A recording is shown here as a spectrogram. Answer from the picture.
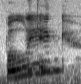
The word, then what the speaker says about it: Firbolg: Firbolg? It looks Yes. – like Firbolg, but I know that's not correct. They were defeated in a great battle by the Dedannen. – Firbolg.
